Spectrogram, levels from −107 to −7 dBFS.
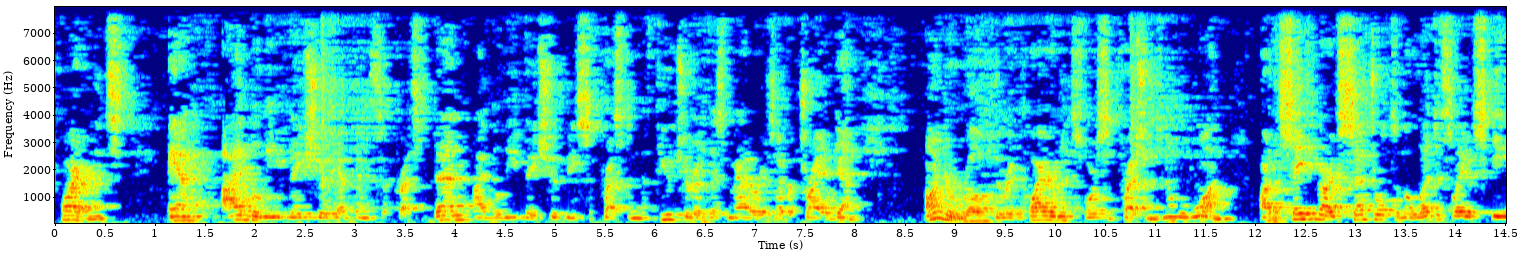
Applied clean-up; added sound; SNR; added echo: classical method Wiener filter.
